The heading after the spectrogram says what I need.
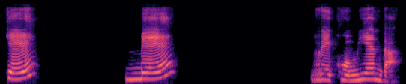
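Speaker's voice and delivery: each word alone with pauses to repeat; slow word by word. Shown as a demonstration. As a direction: stretch out recomienda slowly. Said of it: "When I go like this, that means it's your turn".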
